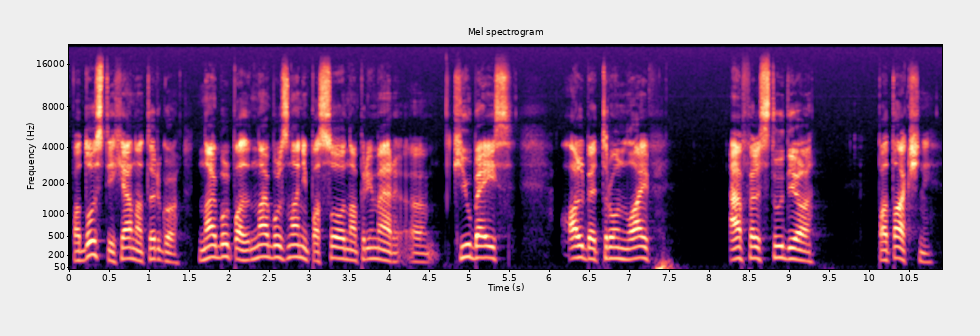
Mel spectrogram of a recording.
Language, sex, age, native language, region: Slovenian, male, 12-17, Slovenian, Drava region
